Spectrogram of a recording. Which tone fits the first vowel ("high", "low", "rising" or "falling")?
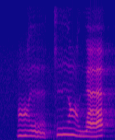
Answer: low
